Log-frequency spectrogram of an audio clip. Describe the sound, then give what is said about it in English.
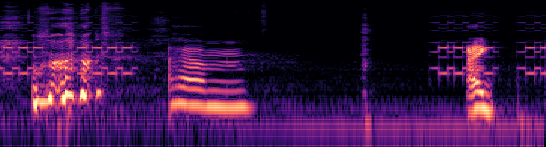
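A telephone rings in short electronic bursts, going quiet and then trilling again, with a brief voice and background chatter between the rings. “And I was like, should we just let it go to the answering machine?”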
